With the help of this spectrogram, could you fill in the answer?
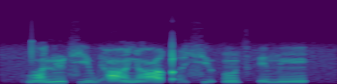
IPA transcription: dˤũlʲũ sʲewɛ̤ ʕĩʕʌqʼi̤sʲo ʔõt͡sʼe mẽ

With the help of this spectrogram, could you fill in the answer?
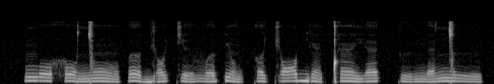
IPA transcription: ŋo˥˧ho˥˩ŋ͡ǀõ˥˩ | ə˥˩bʲɔ˩˥ cɪ˧˩˧və˩˥pʲõ˥˩vkʌ˥˧c ɔ˦˥ bʲɛ̃˥˩ǃʰɛ̃˥˧jɛ˦˥ kːʉ˧˩˧ŋɛ˩˥ŋ͡ǀʉ˥˩

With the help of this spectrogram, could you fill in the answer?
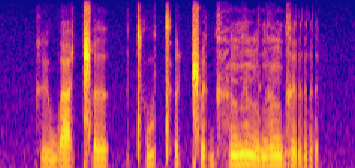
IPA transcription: kʏ˨wa˨ǁə˦ | tʼu˦ tʼə˦ǁʏ˨˦ɡhə̃˦ɡ ə̃˨n ɡə̃˦ɡə˨r

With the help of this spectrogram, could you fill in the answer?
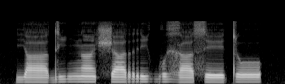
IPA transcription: jaː˨di˦ ŋã˦ ʃa˨ ri˦ɡʷɪ˦ ɣa˨seː˨to˦

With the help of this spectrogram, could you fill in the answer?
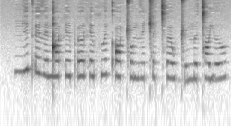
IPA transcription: ɲetʼɛzɛŋ͡ǃɒ ɬepʼœə̯ɬɛ sʷɛ kʼɒ ǁonzeǁe ǀʰœwɡ͡ǁʏ nəǀɒjəʊ̯

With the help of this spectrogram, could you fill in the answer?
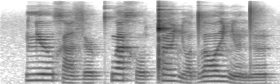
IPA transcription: lʲə˞˥ʊ̯xa˩zə˞˩ kʷʰa˥xo˩ǃœ˥ʎɔ˩ dlɔ˥ə̯ ʎə̃˩də̃˩

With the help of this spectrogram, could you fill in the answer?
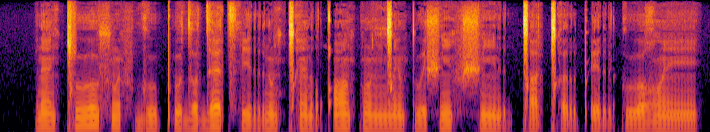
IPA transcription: ɾɛ̃ǀuo̯ sʷẽfɡu pʼudodɛ t͡sʼirɾũǀʰɛ̃rqʼõ kõŋ͡ǀẽtʷeʃĩf ʃĩr ǀaǀʰʌrpʼerkuo̯ ʁʷẽ

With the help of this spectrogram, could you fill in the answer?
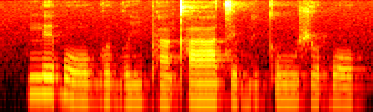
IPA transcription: ne˦ɓoː˨ ɡʷe˦˨ɡʷiː˨ pʰã˨kʰaː˦t͡sɪ˨ bi˦kʼuː˦ʃʊ˦ ɓo˦

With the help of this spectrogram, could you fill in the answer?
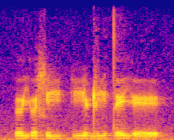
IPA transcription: ɘ˨jɘ˨ɬiː˨ kiː˨˦ɖiː˨te˦ jeː˨

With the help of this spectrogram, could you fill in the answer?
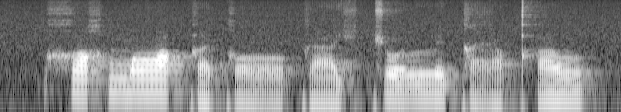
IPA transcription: xɔ˥χŋ͡mɔː˥ qi˩kɔː˩ kaː˩çco˥lːe˥k ʕʊ˩qʰo˥

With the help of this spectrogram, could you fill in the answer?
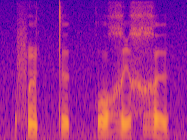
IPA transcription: fə̃tːɘkːo ʁiχʁɘ

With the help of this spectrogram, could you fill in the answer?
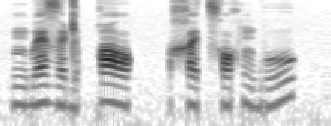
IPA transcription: mbɛ zɘɖɛpqɔ | χet͡sʰɔx mbu

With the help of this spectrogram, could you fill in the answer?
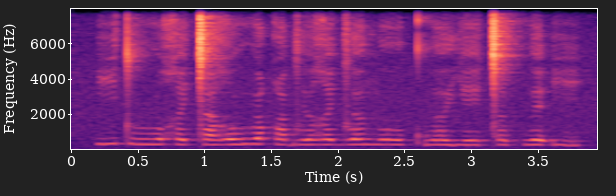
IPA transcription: ituː χeǀaʁuːqoɡ lɯʁeɡlʌŋoː kʷʼʌːjeǀʌ kʷɛʔi

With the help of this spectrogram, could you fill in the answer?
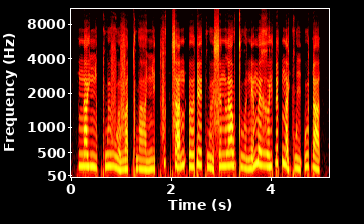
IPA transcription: na˧jɲə˨˩p̚ kwɨ˧vu˧˩ə̯ va˨˩t̚kwa̤ː˨˩ɲi˨˩t̚ fɨ˦˥k̚sa̰˧˥n ʔəː˨˦ɗe˧kwɨ˧˩ sə˧nla˧w t̪ṳ˨˩ə̯nḛ˧˥mɛ˧ ɣə˨˦j ɗə˦˥t̚na̰˧˨jkwi˧˩ʔu˧ ɗa˨˩t̚

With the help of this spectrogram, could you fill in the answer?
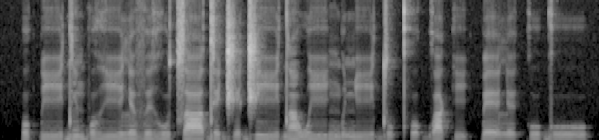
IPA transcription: ʊ˨k͡piː˨ dĩ˨bʊ˨ɣiː˨ lɪ˨vɪ˨ɣu˨ t͡saː˨dɪ˦˨d͡ʒɪ˨ d͡ʒiː˦˨ dã˦ wiː˦ŋʊ˨ɲiː˨ du˨ kʰʊ˨ ɡʷa˨ki˨ k͡pe˦˨lɪ˨ ku˦ɡuː˦

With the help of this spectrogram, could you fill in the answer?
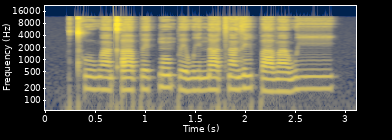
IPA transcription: tʰu˨wã˨kʼaː˨pe˨ k͡pũ˦pe˨ wi˨na˦˨t͡sã˦zi˦ pa˨βã˨ wiː˦

